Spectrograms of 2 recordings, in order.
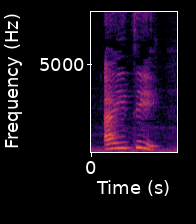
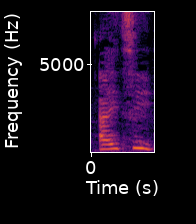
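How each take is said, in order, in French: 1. Elle se prononce à l'espagnole. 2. Elle se prononce à la française. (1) "hispanophone nan dit Haïti" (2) "Nous-mêmes nous prononçons Haïti. Même gens francophones"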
